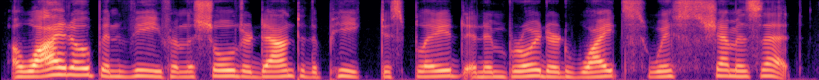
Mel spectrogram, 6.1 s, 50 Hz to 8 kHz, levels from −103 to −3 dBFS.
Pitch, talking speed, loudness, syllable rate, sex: 195 Hz, 165 wpm, -20 LUFS, 4.7 syllables/s, female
